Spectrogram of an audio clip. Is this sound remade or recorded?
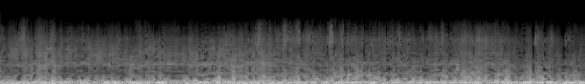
remade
